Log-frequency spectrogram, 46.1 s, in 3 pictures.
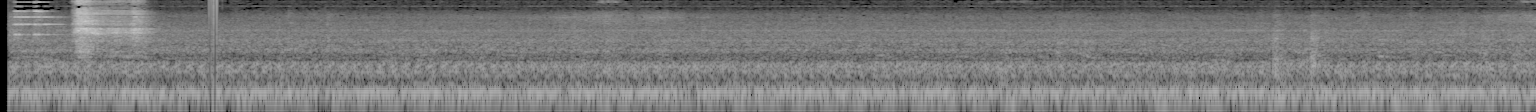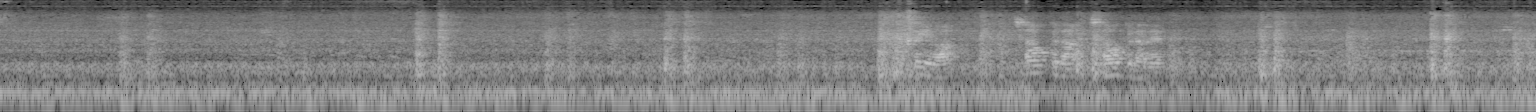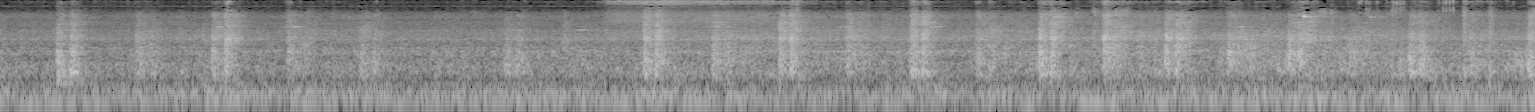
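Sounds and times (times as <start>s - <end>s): electric train hum and rumble: 0.1s - 46.0s.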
